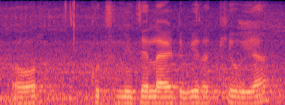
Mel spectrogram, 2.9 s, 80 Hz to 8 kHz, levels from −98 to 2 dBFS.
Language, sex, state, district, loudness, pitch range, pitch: Hindi, male, Uttar Pradesh, Saharanpur, -18 LUFS, 120-130 Hz, 125 Hz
